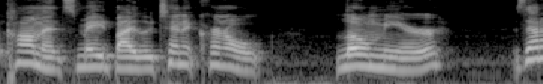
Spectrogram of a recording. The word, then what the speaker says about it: Lohmeyer: This decision was based on public comments made by Lieutenant Colonel Lomer. Is that how you pronounce it? Lomeyer.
